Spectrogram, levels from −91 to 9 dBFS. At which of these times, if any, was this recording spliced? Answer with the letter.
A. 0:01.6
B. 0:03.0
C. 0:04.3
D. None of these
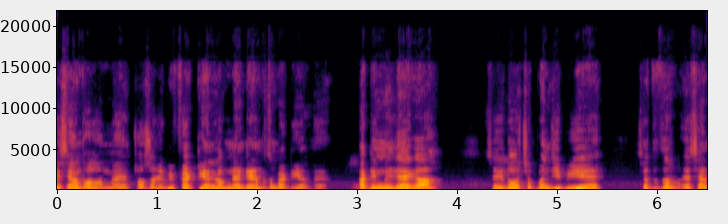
B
